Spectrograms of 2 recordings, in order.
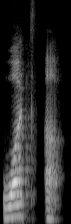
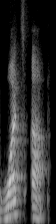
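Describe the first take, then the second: First: Each word is said clearly and separately. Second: Each word is said clearly and separately.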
